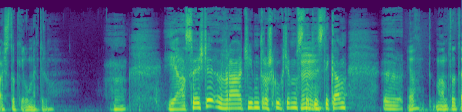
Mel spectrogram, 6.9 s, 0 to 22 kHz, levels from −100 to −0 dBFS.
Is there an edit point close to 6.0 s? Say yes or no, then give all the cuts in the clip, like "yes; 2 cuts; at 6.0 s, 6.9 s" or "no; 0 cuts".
yes; 1 cut; at 6.0 s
